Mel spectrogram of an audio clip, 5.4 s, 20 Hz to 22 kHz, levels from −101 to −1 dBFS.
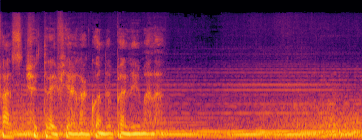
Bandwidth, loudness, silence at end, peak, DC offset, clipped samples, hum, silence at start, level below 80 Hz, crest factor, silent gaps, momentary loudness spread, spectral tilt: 13.5 kHz; -18 LUFS; 0 s; -4 dBFS; under 0.1%; under 0.1%; none; 0 s; -56 dBFS; 14 dB; none; 7 LU; -7 dB/octave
